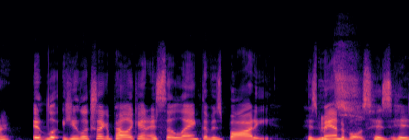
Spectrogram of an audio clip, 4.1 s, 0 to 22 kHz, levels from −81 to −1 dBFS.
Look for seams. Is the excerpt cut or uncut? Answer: uncut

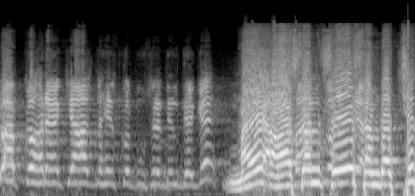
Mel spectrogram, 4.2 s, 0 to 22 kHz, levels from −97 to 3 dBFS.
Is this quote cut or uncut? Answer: uncut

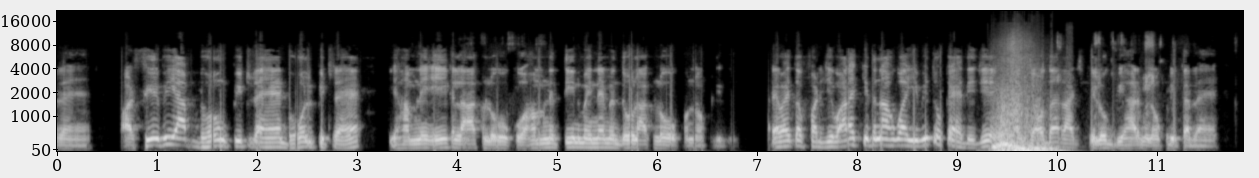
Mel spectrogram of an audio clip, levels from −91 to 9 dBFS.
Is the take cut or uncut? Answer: cut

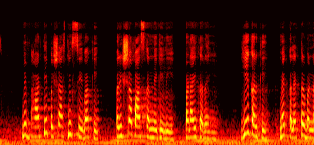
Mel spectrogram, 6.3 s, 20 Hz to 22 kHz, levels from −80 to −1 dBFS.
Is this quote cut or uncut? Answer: uncut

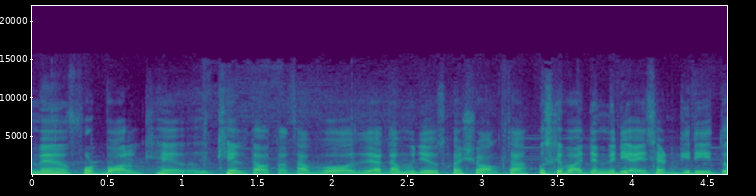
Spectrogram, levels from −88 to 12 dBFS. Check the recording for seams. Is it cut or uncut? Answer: cut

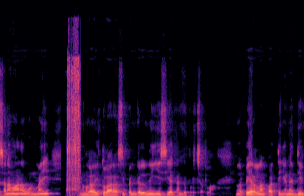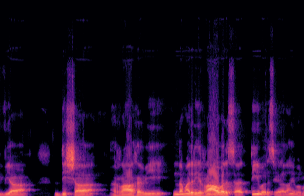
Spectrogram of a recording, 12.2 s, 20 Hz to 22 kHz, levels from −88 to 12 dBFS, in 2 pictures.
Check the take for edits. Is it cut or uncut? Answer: cut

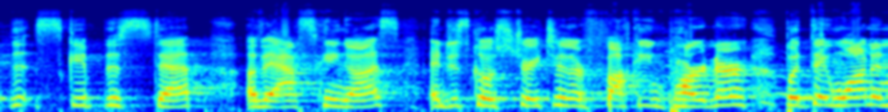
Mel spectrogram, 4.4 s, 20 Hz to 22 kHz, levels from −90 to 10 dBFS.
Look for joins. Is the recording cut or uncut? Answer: uncut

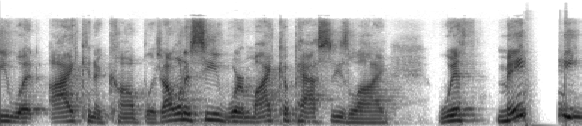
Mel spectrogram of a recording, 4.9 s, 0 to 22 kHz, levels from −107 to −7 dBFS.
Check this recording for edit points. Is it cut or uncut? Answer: uncut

